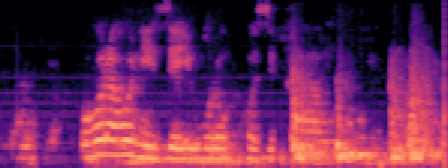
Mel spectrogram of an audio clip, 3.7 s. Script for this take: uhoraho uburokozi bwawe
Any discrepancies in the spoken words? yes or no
yes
